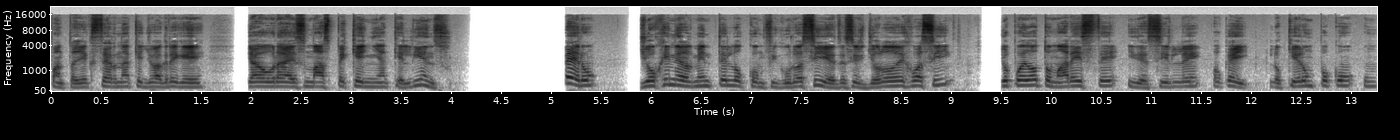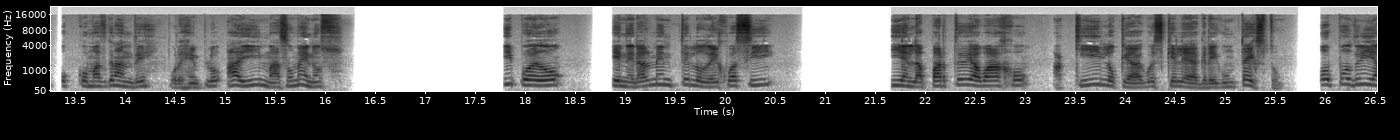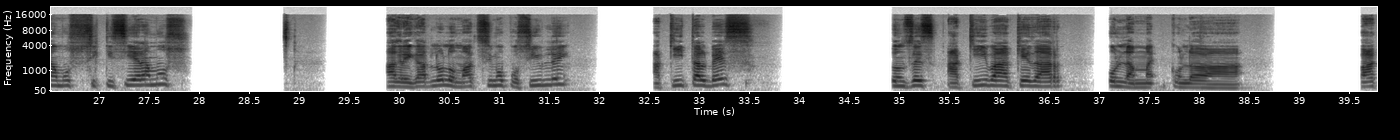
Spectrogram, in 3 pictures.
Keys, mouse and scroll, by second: 7.9 click, 12.8-16.8 drag, 29.3-34.0 drag.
